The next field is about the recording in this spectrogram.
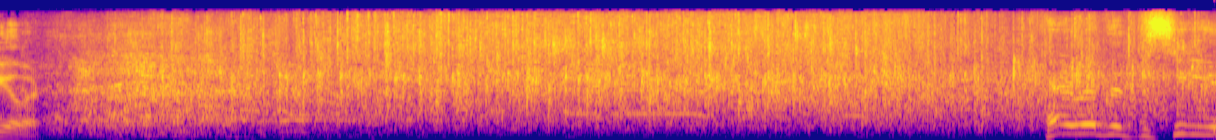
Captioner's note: laughter, cheers, applause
